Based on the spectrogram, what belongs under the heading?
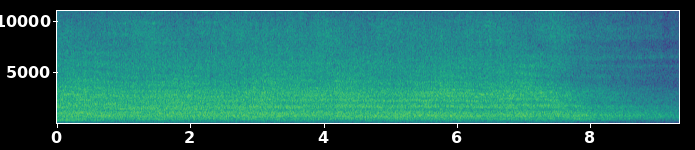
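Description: Passenger coaches of a TLK express train rolling past at speed: a steady rush and clatter of steel wheels on the rails. It fades away from about seven and a half seconds in as the last coach passes and the train recedes.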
